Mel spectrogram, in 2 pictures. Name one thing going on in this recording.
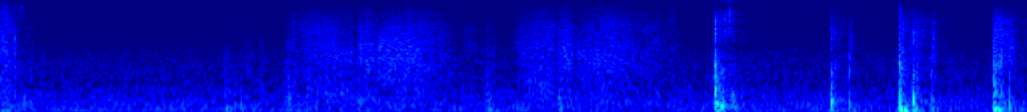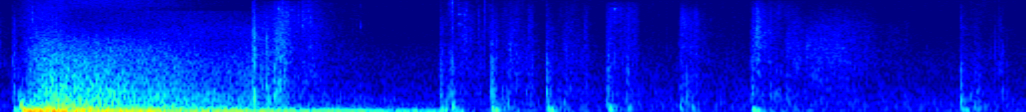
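Footsteps crunch over a roof and grass.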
